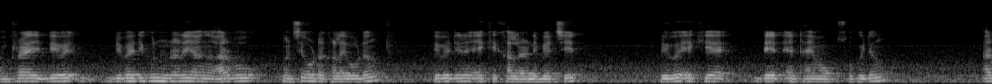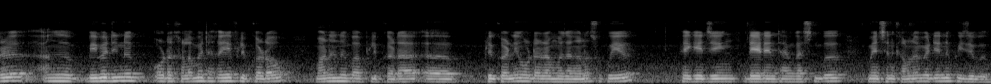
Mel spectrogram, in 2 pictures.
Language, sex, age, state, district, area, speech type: Bodo, male, 18-30, Assam, Kokrajhar, rural, spontaneous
